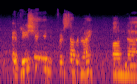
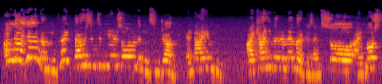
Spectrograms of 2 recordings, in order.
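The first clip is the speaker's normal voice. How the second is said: loud, high goofy Vader voice; a loud, silly Sith lord; Darth Vader; 8 semitones higher, 8 dB louder than usual. Acted. Vader answers beggar.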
